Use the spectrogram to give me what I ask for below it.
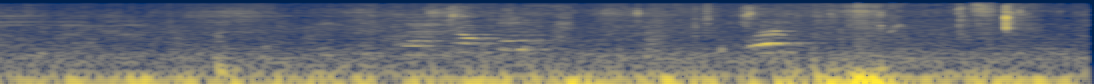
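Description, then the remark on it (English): Quiet sips of a zero-sugar soda during a blind taste test: a few soft slurping draws and small mouth noises over a low background hum, with no clear talking. “Okay, I guess we're going to sip A. I am thirsty.”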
